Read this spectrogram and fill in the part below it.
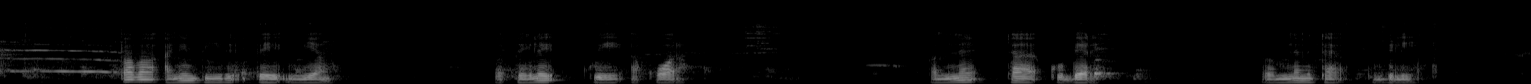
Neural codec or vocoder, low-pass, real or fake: none; 7.2 kHz; real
